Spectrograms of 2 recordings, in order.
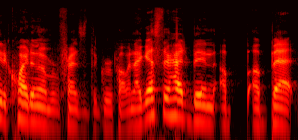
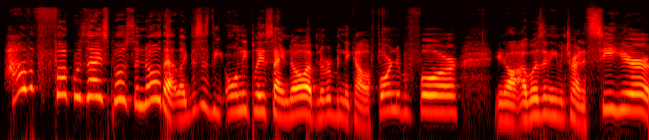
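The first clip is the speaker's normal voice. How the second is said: much higher, louder incredulous protest; exasperated protest; 8 semitones higher, 5 dB louder than usual. Retold or imitated. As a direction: throw it back at him, can't believe this. Teen arguing back at the cop.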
